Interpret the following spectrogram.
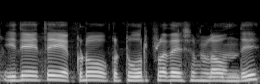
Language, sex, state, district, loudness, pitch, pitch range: Telugu, female, Andhra Pradesh, Sri Satya Sai, -14 LUFS, 185 Hz, 180-195 Hz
